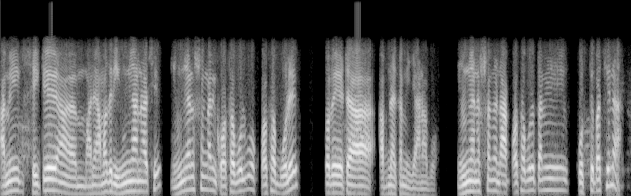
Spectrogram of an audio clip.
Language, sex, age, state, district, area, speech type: Bengali, male, 60+, West Bengal, Dakshin Dinajpur, rural, conversation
